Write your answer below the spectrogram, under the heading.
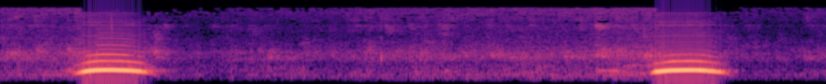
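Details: Cuckoo-dove giving two low, hollow coos, each a short arched note that swells and fades, spaced about three seconds apart in a quiet setting.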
